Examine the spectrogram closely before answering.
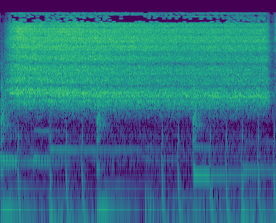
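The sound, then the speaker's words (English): A slow, steady exhale hissed through clenched teeth during a relaxation breathing exercise, a continuous airy sizzle held for the whole stretch over low sustained musical tones. “And now through gritted teeth, so the teeth together, we exhale.”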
